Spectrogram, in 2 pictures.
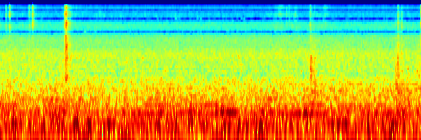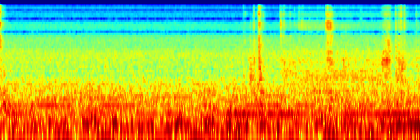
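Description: A printer whirs and clicks as it feeds paper through.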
